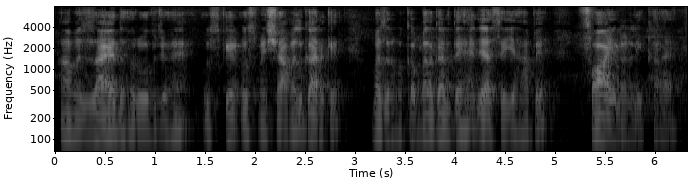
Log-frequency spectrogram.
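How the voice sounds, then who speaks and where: A man's voice: fairly low pitch, steady tone, moderate pace. A man from Pakistan with a Punjabi-tinged Urdu accent, teaching a poetry lesson patiently and breaking words into syllables. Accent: Punjabi-influenced Urdu. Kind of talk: instructional lesson.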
